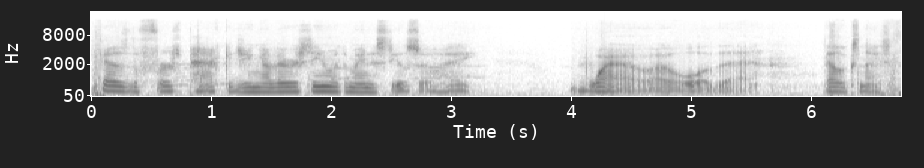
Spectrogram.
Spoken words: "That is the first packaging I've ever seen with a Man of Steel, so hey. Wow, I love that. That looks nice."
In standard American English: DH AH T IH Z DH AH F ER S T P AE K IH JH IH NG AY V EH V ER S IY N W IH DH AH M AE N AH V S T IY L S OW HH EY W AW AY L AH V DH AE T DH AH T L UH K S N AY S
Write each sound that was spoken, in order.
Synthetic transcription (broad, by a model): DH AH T IH Z DH AH F ER S P AE K IH JH IH NG AY V EH V ER S IY N W IH DH AH M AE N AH S T IY L S OW HH EY W AW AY L AH V DH AE T DH AH T L UH K S N AY S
